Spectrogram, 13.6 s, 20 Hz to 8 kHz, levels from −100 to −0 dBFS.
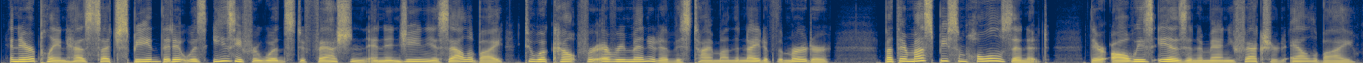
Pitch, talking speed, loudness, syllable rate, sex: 205 Hz, 200 wpm, -17 LUFS, 5.8 syllables/s, female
